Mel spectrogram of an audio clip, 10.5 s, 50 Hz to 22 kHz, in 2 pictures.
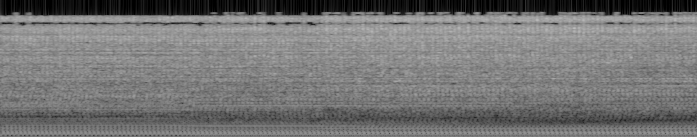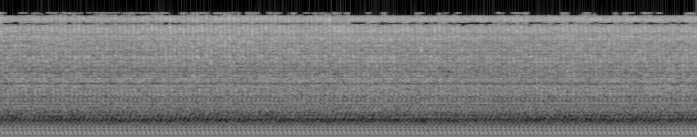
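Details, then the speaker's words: Briggs & Stratton Storm Responder generator repowered with a 10 HP Briggs engine under a 3000 W space-heater load: loud steady drone dipping slightly as load comes on, then even, holding about 58 Hz; pulls load acceptably. "okay not terrible but not great at least it was about 58 hertz under a 3000 watt load"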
